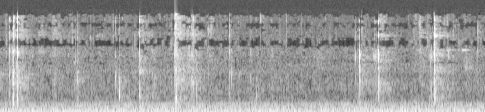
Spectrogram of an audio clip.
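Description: Baby raccoon chewing food held in its forepaws, with irregular small crunchy clicks and crackles. A steady low hum runs underneath.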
